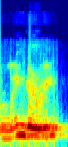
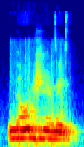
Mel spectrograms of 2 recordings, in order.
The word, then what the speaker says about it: lingerie: Here's another commonly mispronounced word. Lingering. Well, most of us call it lingerie. No, it is not lingerie. It is actually called lingerie.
